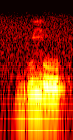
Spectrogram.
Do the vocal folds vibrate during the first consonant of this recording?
yes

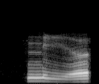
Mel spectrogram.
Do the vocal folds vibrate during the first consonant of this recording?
yes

